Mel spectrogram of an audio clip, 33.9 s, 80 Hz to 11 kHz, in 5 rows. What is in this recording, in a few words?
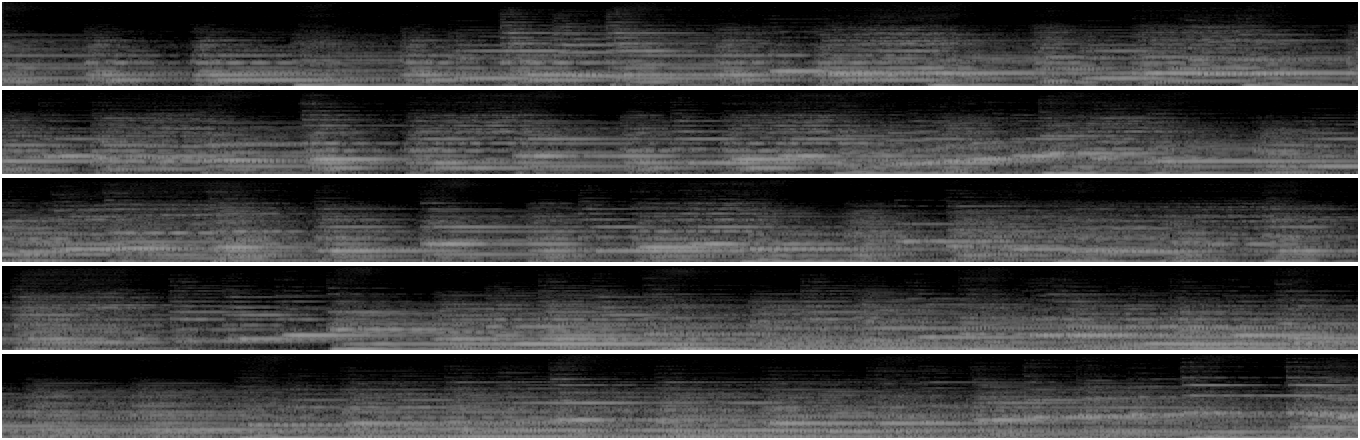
restaurant background music; Undercover Operation Wintersun; Windows gamerip 2006; cutscenes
